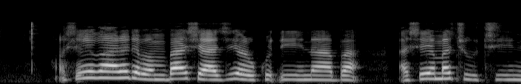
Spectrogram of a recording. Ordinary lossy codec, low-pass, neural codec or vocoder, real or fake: none; 7.2 kHz; none; real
